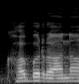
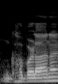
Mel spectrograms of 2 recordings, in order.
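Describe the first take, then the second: First: "घबराना" with a clear rolled "ra"; correct pronunciation. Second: "घबराना" with flapped "ṛ", as "ghabaṛana"; wrong pronunciation. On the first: Teacher corrects the common error, "घबराना" with plain "r". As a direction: say "घबराना" as "ghab-raa-naa". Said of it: "होता है". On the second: Teacher rejects a common error, "घबराना" with "ṛa" for "ra". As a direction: say "घबराना" run together as "ghabḍana". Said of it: "नहीं होता है". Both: Shown as a demonstration.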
